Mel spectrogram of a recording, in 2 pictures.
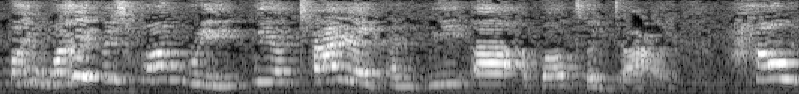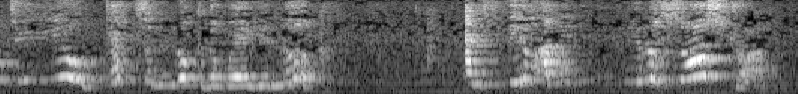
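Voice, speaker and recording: A woman's voice: extremely high pitch, very animated, unhurried, fairly bright tone, pitched above the performer's own voice, full character voice. A woman voicing a desperate, pleading male tortoise with exclamatory delivery in a children's animal story. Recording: echoey, distant mic, background noise.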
